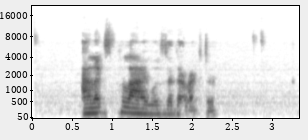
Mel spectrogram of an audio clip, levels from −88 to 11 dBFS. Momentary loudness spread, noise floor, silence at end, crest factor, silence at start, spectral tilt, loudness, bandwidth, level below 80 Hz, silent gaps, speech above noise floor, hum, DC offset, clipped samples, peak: 18 LU; -64 dBFS; 1.05 s; 22 dB; 0.6 s; -4.5 dB/octave; -21 LUFS; 11.5 kHz; -62 dBFS; none; 43 dB; none; under 0.1%; under 0.1%; -2 dBFS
